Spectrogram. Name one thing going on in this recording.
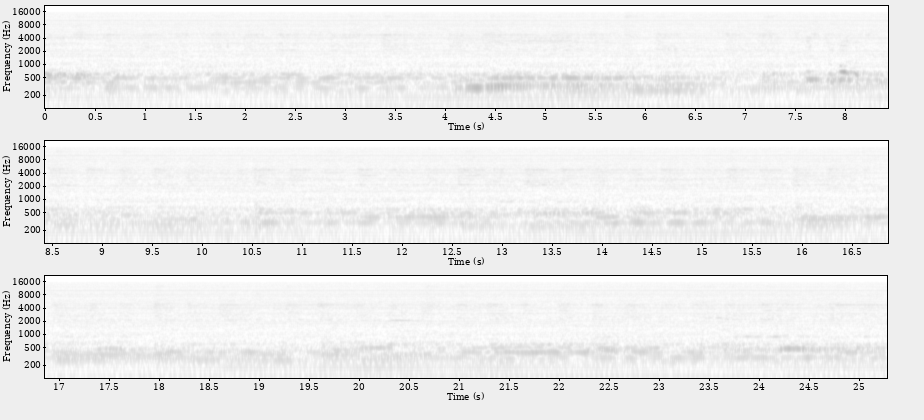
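A band plays electric guitars outdoors, heard faintly.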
